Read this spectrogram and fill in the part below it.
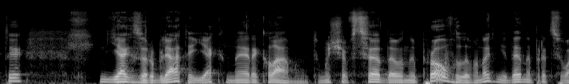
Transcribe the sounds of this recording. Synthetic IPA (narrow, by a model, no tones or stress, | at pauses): t̪ɪ | jɐɡzɾɔblʲat̪ɪjɐknɛɾeklˠɑmʊjʊt̪ɔmuʃt͡ʃɔwsɛd̪ɐʋɔnɪpɾɔʋɪlˠɪʋɔnɔd̪ʲnʲid̪ɛnɪpɾɐt͡sʲʊʋɑ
